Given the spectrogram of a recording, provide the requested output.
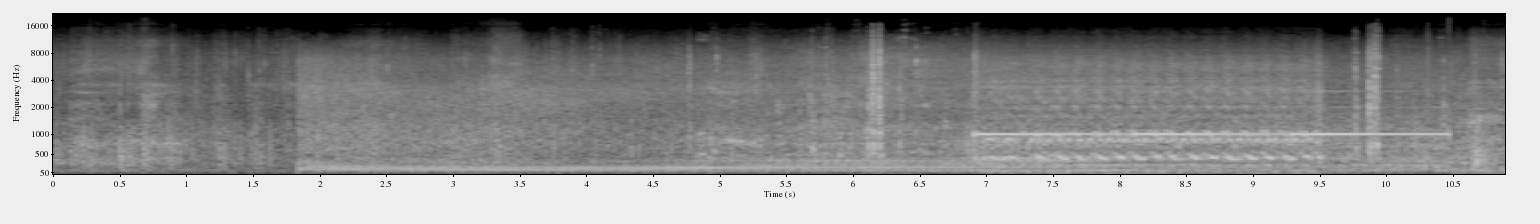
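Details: Older Dodge Ram cranks steadily, about four turns a second, but never catches while a chime sounds; injector pulse confirmed with noid light, plugs next.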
